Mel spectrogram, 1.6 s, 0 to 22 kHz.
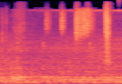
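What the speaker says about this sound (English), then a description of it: "That exhaust sounds so good." BMW E90 M3 V8 engine breathing through an Akrapovic exhaust, a loud, steady low rumble that fills the whole moment, close up, with no pauses or talk.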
